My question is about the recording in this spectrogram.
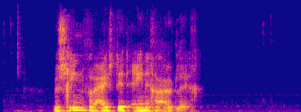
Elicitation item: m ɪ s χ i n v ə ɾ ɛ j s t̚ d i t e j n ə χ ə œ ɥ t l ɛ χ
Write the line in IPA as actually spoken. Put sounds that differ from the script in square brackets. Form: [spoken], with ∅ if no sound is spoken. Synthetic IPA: m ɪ s χ i n v ə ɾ ɛ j s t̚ d [ɪ] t e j n ə χ ə œ ɥ t l ɛ χ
